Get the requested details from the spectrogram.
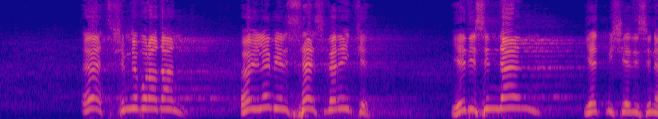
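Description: A man speaks forcefully through loudspeakers in a large echoing hall.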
